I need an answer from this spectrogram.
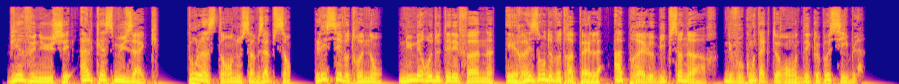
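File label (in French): french Belgian male IVR; voice demos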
